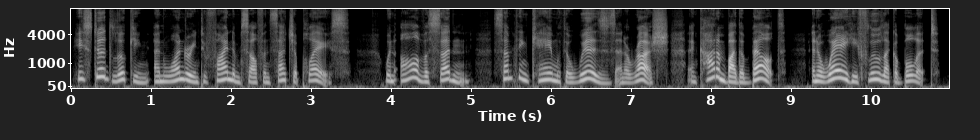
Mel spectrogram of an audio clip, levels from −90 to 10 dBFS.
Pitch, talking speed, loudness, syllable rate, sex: 215 Hz, 210 wpm, -20 LUFS, 5.1 syllables/s, female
